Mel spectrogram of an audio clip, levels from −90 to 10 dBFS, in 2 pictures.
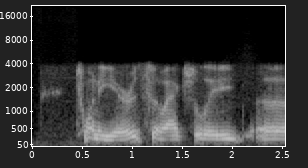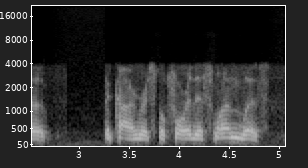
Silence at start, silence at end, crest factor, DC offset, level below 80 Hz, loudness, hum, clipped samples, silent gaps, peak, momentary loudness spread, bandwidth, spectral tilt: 0.25 s; 0.2 s; 18 dB; under 0.1%; -60 dBFS; -21 LUFS; none; under 0.1%; none; -4 dBFS; 6 LU; 4.3 kHz; -8 dB/octave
